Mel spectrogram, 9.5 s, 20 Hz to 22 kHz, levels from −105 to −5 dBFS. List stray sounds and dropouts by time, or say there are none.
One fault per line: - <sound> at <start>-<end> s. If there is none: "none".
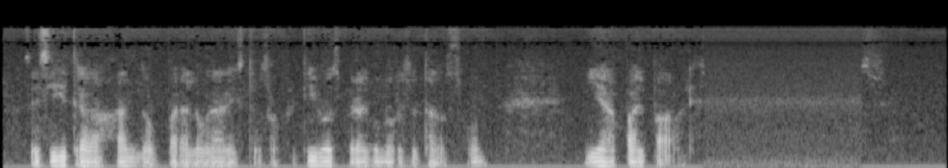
none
